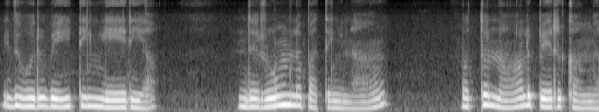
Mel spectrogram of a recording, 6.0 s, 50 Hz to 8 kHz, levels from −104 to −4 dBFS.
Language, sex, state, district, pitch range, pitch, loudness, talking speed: Tamil, female, Tamil Nadu, Nilgiris, 190-225 Hz, 210 Hz, -15 LUFS, 110 wpm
